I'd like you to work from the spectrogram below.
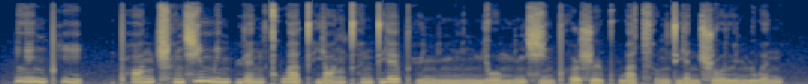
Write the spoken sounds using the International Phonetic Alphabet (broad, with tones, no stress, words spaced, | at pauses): li˥˧npʰi˥˩ | pʰɑ˧˥ŋʈ͡ʂʰə˧nɕi˥ mi˥˩npɥɛ˧˥n kʰwä˥˩t̪ʰjɑ˧˥ŋt̪ʰə˧nt̪jɛ˥ pʰy̰˨˩ny˥˩nmi˩n mjo˥ʊ̯my̰˨˩nɕi˥˩npʰɤ̰˨˩ ʂɻ̩˥pʰwä˥˩t͡sʰɤ˧˥ŋt̪jɛ˥˩n ʂo˥ʊ̯ly˥nɻwə˥˩n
